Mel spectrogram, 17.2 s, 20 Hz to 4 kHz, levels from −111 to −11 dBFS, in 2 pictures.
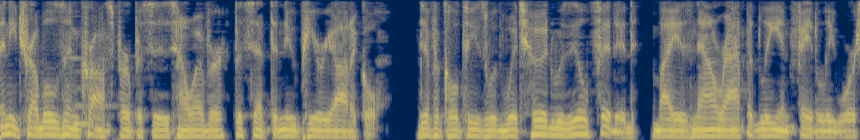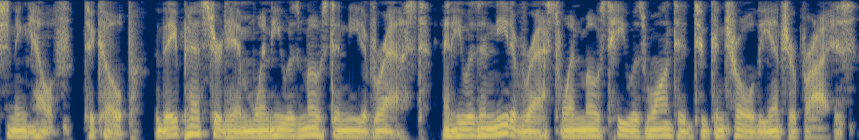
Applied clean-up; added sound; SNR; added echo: classical method Wiener filter.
